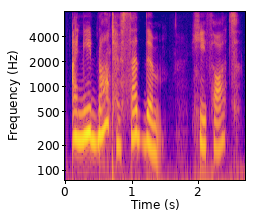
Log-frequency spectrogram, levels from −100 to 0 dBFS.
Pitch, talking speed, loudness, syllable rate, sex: 235 Hz, 175 wpm, -15 LUFS, 3.8 syllables/s, female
